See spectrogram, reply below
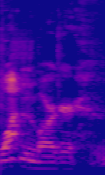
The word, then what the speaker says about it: Wattenbarger: Wattenbarger. – Wattenbarger. Yep. Is that right? – That's it. – Damn, I got it right. – It's just like it's spelled.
